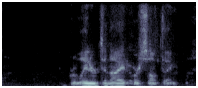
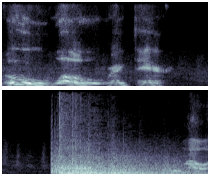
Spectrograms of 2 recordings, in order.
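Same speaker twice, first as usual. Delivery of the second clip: sudden loud oh, whoa, wow; startled by a blast; 7 dB louder, much slower than usual. Real, not acted. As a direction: jolt at the explosion. A big explosion seen live.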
